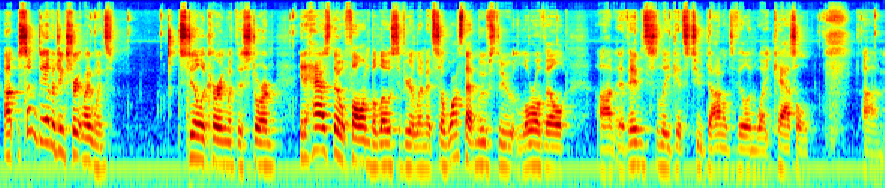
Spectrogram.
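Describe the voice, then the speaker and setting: A man hosting a live weather briefing stream, chatting with his viewers while his voice is going hoarse. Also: medium pitch, a little mellow. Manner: chatty, talks to the live chat. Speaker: weather livestream host.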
